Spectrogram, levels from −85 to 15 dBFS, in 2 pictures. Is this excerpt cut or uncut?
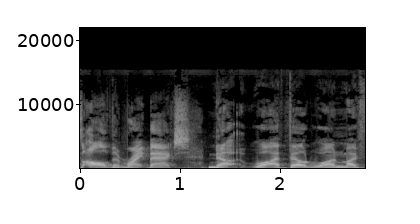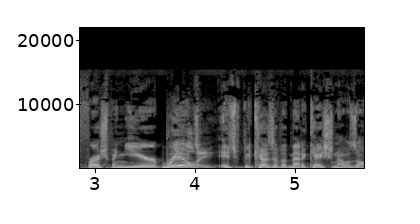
uncut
